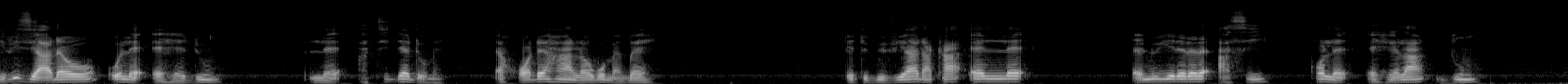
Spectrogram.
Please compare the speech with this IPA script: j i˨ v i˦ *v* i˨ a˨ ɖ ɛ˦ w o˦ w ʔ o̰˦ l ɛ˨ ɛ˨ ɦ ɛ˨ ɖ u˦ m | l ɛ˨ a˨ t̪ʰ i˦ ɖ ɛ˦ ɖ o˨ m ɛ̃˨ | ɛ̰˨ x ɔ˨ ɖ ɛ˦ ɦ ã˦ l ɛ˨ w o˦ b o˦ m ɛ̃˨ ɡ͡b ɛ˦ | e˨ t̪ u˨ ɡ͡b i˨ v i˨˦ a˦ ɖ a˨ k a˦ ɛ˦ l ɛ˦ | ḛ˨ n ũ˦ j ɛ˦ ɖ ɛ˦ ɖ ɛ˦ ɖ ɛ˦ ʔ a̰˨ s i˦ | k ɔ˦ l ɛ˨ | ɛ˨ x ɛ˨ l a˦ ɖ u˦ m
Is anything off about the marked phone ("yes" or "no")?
yes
